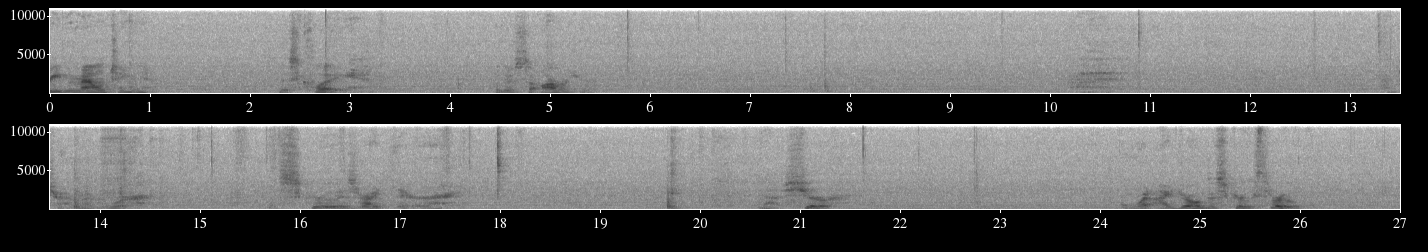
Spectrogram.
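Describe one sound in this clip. An elderly man talks calmly close by, in short bursts.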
